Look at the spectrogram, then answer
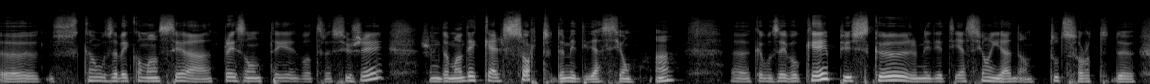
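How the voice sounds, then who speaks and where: In a very clean recording with a silent background and a dry, close sound with no echo, a woman speaks fairly slowly at a very deep, low pitch with ordinary pitch variation. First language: Hungarian (speaking French). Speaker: PhD student, audience member. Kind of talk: audience question at conference. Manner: halting, many hesitations.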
